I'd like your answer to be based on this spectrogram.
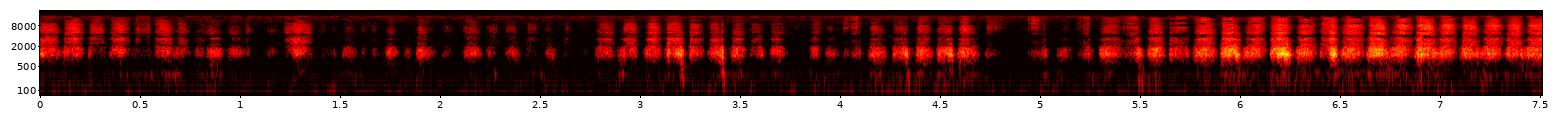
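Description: A felt-tip marker scratches over a flat white paper coloring sheet in short strokes, colouring in the letters. Dry, papery scratches with a bright hiss come in an irregular rhythm of about two strokes per second, centred around 1 kHz with no low end. The strokes grow louder and denser toward the end.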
